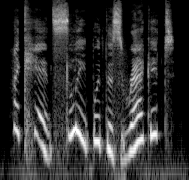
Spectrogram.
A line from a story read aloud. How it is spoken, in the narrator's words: Hildie cried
